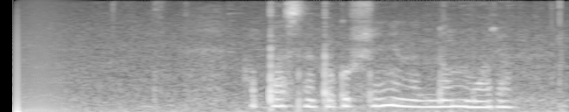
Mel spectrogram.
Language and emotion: Russian, neutral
